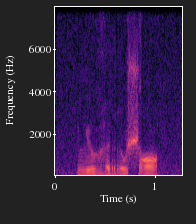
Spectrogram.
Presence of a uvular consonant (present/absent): absent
